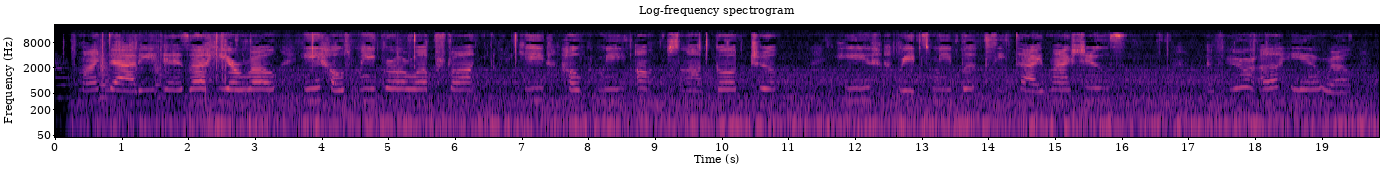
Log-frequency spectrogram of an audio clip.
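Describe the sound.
A young child sings a wandering, high-pitched tune close by, her voice rising and falling over the steady low rumble of a moving car's engine and road noise.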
